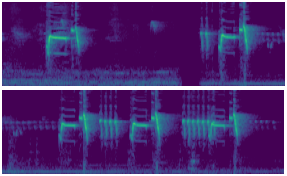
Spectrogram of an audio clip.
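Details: A chatty prinia delivers quick strings of high whistled notes, each ending in a buzzy upward snap, the phrases bunching closer together toward the end.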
